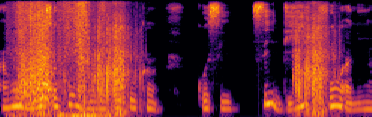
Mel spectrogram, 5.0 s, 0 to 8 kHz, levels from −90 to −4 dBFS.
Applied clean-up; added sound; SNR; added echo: none; Rattle + Zipper (clothing); -4 dB; none.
